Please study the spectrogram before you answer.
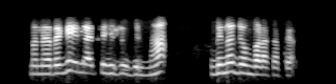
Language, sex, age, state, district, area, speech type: Santali, female, 18-30, Jharkhand, East Singhbhum, rural, conversation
